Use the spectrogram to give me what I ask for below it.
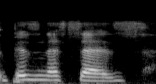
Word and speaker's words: businesses: When there's an S, like this one, and then you add an E, another S to make it plural, it's actually, it goes businesses. Businesses. So it's businesses.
